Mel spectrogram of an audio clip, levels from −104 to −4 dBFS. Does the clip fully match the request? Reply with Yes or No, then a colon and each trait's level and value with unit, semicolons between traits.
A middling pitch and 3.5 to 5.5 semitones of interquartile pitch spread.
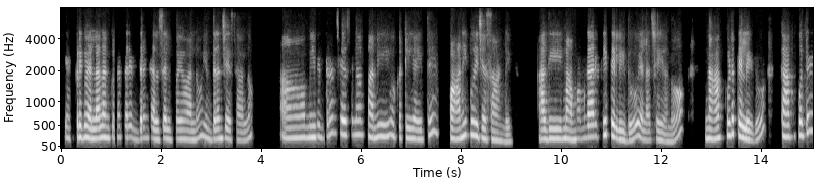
No: high, 215 Hz; average, 3.9 semitones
